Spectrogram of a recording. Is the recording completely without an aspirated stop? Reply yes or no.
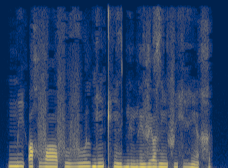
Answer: no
